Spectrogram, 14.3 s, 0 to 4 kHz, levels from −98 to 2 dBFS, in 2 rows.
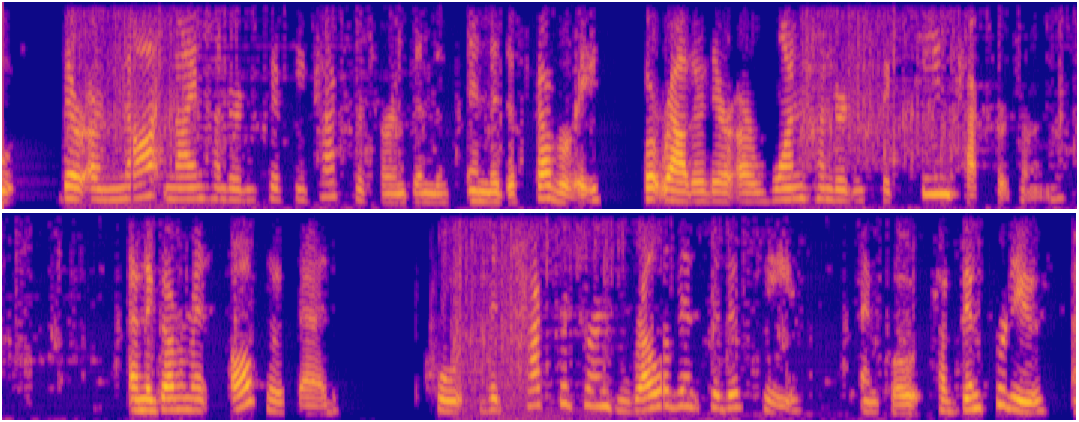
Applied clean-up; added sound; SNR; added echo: classical method spectral subtraction.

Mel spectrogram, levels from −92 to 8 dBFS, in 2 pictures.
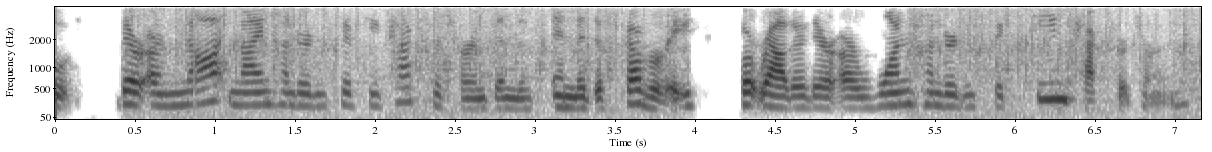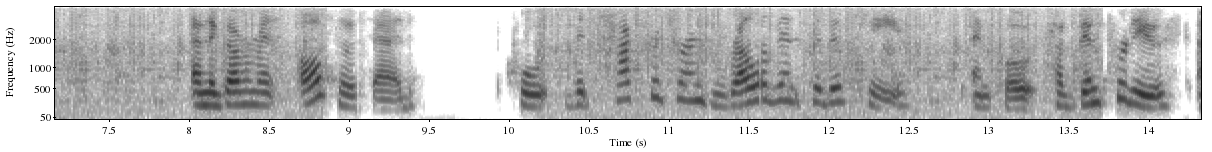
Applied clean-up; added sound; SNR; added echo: none; Rain; 18 dB; none.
